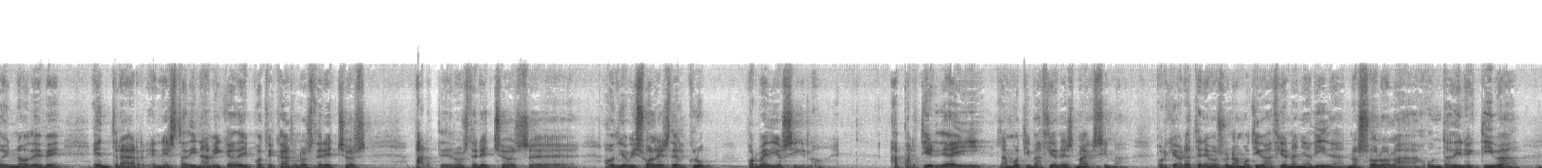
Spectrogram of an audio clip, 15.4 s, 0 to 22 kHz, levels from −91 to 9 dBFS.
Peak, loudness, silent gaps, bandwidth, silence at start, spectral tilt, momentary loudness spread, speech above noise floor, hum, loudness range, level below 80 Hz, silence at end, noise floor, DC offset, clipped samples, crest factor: 0 dBFS; -18 LUFS; none; 14 kHz; 0 s; -4.5 dB/octave; 8 LU; 27 dB; none; 3 LU; -46 dBFS; 0 s; -45 dBFS; under 0.1%; under 0.1%; 18 dB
